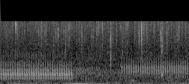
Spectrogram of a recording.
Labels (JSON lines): {"label": "biophony, croak", "recorder": "SoundTrap 500"}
